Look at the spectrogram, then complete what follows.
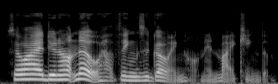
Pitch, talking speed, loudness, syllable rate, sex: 190 Hz, 280 wpm, -18 LUFS, 5.6 syllables/s, female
